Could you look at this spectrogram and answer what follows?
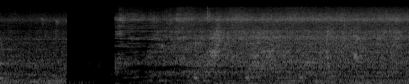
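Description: Cumin seeds hit a hot pan of spiced cabbage with turmeric and crushed coriander, giving a quiet, steady hiss and sizzle that drops out briefly near the start and then carries on evenly.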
